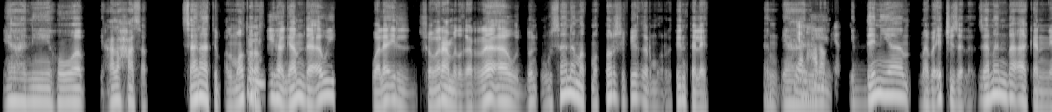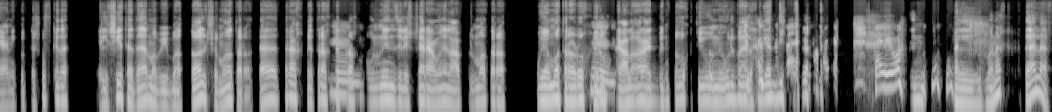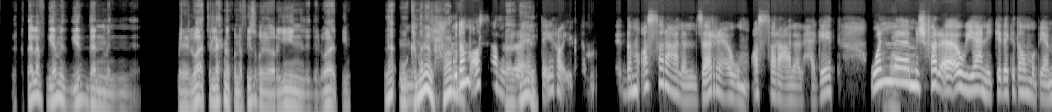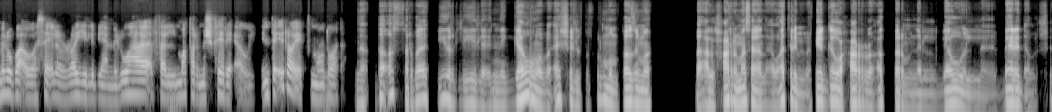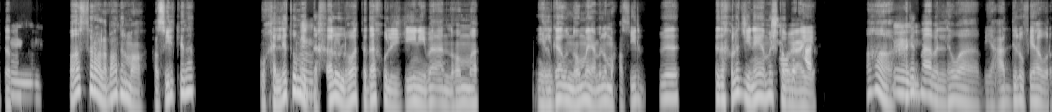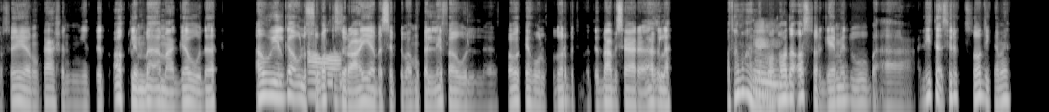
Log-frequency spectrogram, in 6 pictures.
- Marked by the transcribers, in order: laugh; laughing while speaking: "أيوه، أي أيوه"; laughing while speaking: "بتاع"; laugh; other background noise
- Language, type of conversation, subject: Arabic, podcast, إيه أكتر حاجة بتقلقك من تغيّر المناخ؟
